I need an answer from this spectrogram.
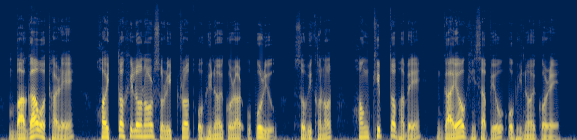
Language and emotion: Assamese, neutral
